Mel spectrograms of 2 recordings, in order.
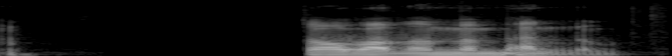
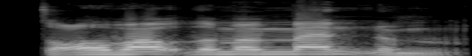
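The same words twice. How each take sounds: First: Said in the usual way. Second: Higher, louder delivery; raised, emphatic. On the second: Real, not acted. Commentator stresses momentum to viewers, raised and emphatic. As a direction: lift the whole line up and punch it. Repeats line, first take punched.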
